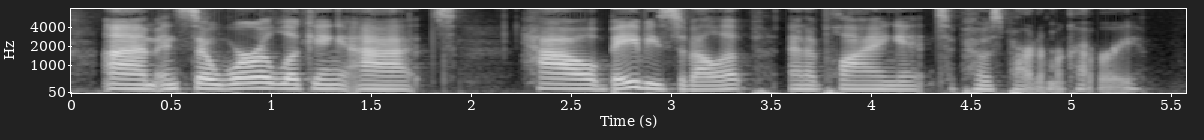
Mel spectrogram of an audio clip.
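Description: A plain, everyday voice with an American accent, at a moderate pace and with fairly even intonation. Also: woman. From US Pacific Northwest, Washington State. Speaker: nutritional therapist and fitness coach. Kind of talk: casual chat.

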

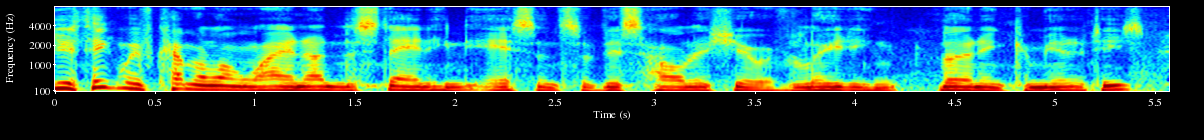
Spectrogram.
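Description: With an Australian accent, a man speaks very fast at a medium pitch and hardly pauses. His loudness stays very even throughout. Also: ordinary pitch variation. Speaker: podcast host. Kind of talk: interview.

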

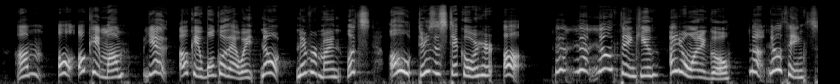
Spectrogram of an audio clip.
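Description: An extremely high, put-on character voice moves along at a moderate pace. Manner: cute, sweet.

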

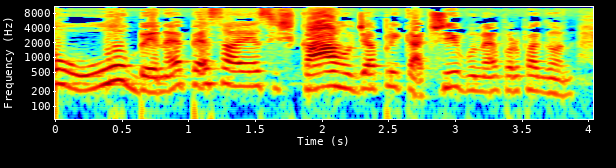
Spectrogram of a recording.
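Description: A woman with a high pitch and ordinary pitch variation speaks at a moderate pace against noticeable background noise. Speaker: community radio host. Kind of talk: radio show. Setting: studio. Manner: casual, warm.

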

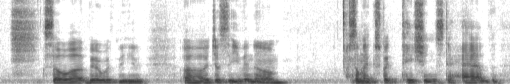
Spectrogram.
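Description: A very slow man's voice at a fairly low pitch. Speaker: podcast host. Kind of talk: solo podcast intro, casual monologue. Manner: halting, many fillers, unpolished; casual, upbeat, enthusiastic.

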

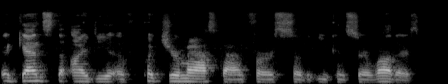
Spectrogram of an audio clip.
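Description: With a Western New York accent, a man speaks at a fairly high pitch with lively intonation. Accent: Western New York American. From US, Buffalo, New York. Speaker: musician. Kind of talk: casual interview chat. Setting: video call. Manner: halting.

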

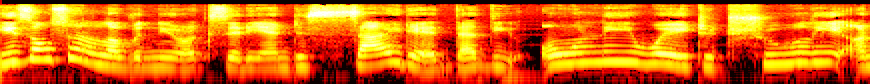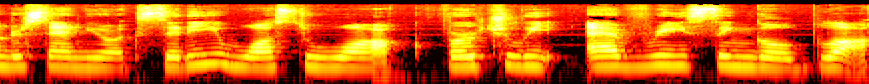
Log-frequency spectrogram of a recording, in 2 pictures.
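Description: A woman speaks at a moderate pace with a fairly high pitch and ordinary pitch variation. She has an unremarkable speaking voice. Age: 20s. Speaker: podcast host. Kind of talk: interview.

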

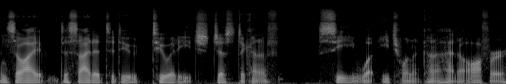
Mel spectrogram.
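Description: A man's very deep, low voice with vocal fry and lively intonation at a fairly quick pace, in dry, close sound with no echo and a very clean recording with a silent background. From US Midwest, small-town Wisconsin. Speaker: interview guest. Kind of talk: casual interview. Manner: hesitant, many fillers.

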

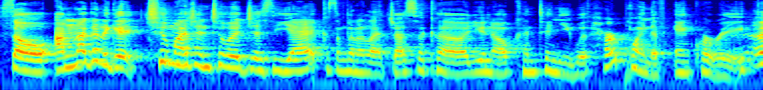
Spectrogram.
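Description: A woman with an American accent talks very fast with hardly any pauses and very wide pitch swings, in a playful tone. Noticeable background noise is present. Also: medium pitch for a woman. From US Midwest. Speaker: podcast co-host. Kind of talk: casual chat. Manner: playful, laughs often.

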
